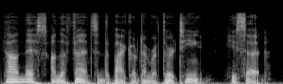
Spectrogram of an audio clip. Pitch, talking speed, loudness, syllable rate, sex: 90 Hz, 295 wpm, -19 LUFS, 6.2 syllables/s, male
